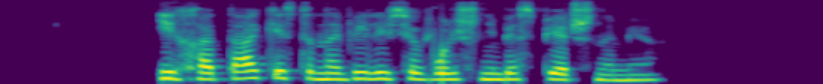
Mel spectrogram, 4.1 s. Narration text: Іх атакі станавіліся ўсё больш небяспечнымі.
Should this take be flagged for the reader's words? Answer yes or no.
yes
